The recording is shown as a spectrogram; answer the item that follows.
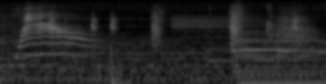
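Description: Cat meows from the Heart Cage visual novel game: two drawn-out, rising-then-falling meows, close and clear, with nobody speaking.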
